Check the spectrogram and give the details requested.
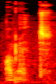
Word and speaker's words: Amit: yes you do that I'll meet or Amit as the correct pronunciation is Rebellion game is a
